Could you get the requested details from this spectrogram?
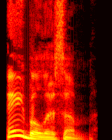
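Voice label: "ableism", British English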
